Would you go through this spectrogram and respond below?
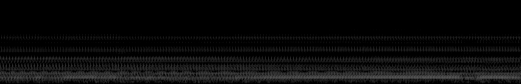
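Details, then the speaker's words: Truck HVAC actuator, refitted after coming out misaligned, key on with heat selected: steady electric buzz pulsing about four times a second; owner suspects it is still calibrating, or possibly completely faulty. "don't like that sound it's making, really. Okay. Yeah, I think that thing is. I think it's still trying to calibrate itself."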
